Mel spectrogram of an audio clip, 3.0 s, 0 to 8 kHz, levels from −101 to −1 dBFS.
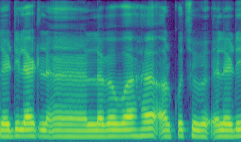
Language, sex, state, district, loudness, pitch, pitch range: Hindi, male, Odisha, Malkangiri, -16 LUFS, 130 Hz, 125-135 Hz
